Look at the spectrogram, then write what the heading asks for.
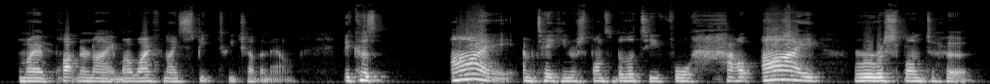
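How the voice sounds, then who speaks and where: A woman's very deep, low-pitched voice on a very clean recording against a silent background. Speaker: self-help coach. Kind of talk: tutorial. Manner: halting.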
